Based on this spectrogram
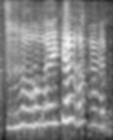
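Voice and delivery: laughing nervously, high and slow; anxious giggle through the words; nervous laughter. Real, not acted. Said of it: "I'm laughing 'cause I'm nervous".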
